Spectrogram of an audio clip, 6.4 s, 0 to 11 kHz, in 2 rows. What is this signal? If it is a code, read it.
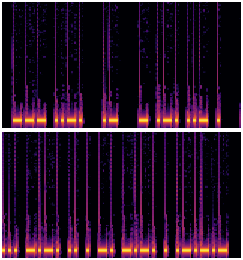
Morse code, heard as a keyed tone, about 30 wpm, 700 Hz. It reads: OF A TRUE SCIENCE.
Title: Sentences from Top 1000 Words - Review Part 4 - 30wpm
